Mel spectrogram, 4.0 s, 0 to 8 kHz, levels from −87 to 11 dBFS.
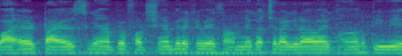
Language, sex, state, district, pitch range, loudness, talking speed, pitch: Hindi, male, Odisha, Nuapada, 130-135 Hz, -14 LUFS, 210 wpm, 130 Hz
